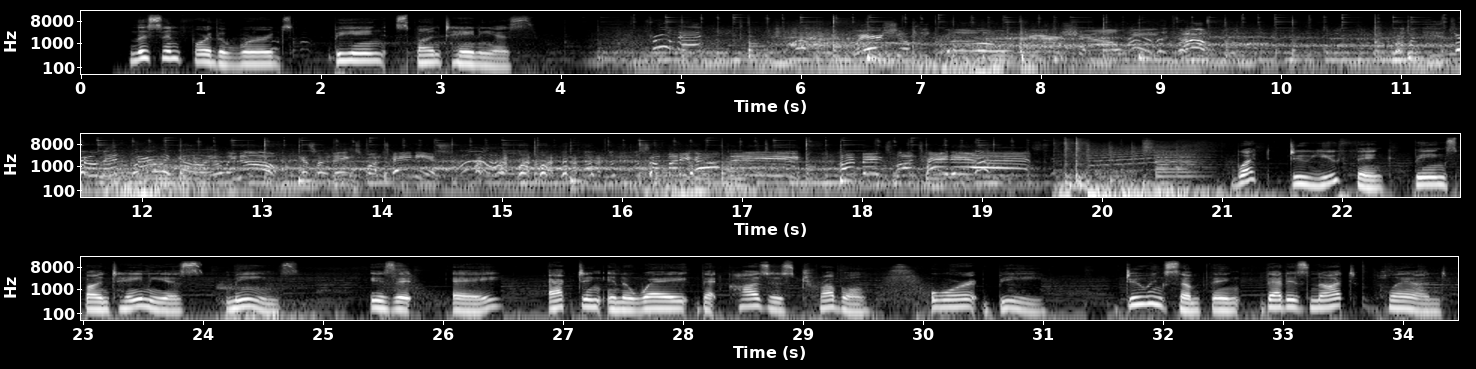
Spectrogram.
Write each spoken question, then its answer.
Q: What do you think being spontaneous means? Is it A, acting in a way that causes trouble, or B, doing something that is not planned?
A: The answer is B. Being spontaneous is doing something that is not planned.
